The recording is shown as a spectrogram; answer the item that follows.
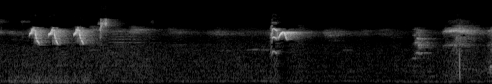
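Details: Sunbird of the 'ninja' type, in a recording made to tutor other songbirds, giving three quick high chirps, then a pause, a sharp sliding squeak, and a short high twitter.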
